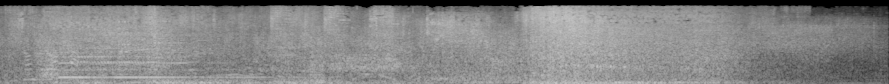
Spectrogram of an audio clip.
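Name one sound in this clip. Magic blasts and crackling spell effects roar loudly in a fight.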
